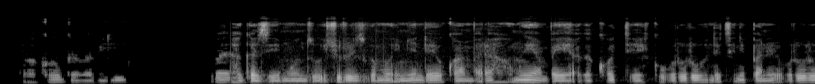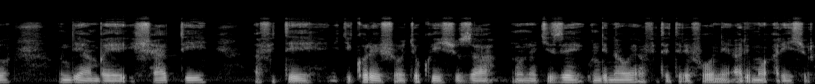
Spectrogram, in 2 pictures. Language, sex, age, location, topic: Kinyarwanda, female, 25-35, Kigali, finance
